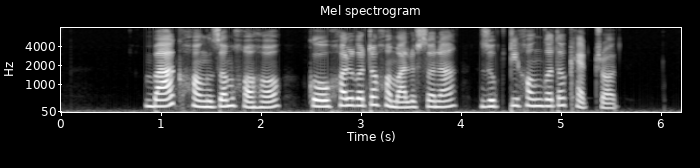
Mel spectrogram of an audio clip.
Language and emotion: Assamese, neutral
